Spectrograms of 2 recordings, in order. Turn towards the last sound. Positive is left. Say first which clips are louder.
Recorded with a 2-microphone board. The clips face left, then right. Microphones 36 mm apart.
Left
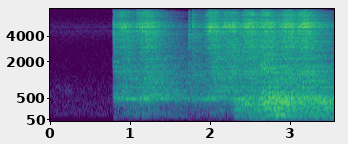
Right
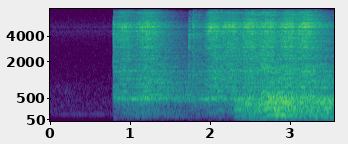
# even
turn(degrees=60)  # may be behind; listen again after turning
